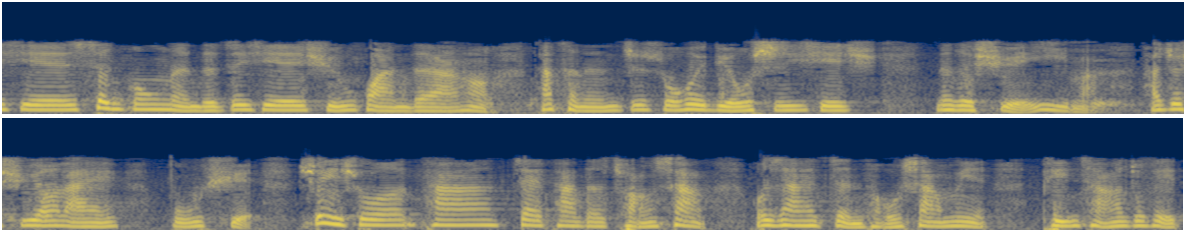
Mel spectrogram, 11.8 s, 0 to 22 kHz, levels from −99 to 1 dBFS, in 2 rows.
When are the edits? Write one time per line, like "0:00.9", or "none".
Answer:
none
